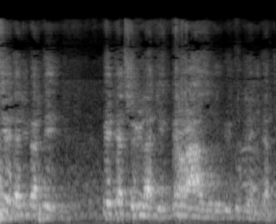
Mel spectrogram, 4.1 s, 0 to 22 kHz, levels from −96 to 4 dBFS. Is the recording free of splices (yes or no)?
yes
